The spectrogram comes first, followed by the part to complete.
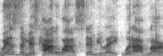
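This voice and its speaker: Speaking at a fairly quick pace, a man uses a raised, projected voice at an extremely high pitch, with a bright, sharp tone and a dry, close sound with no echo. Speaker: pastor and motivational speaker. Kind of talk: motivational talk. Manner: fast; animated.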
